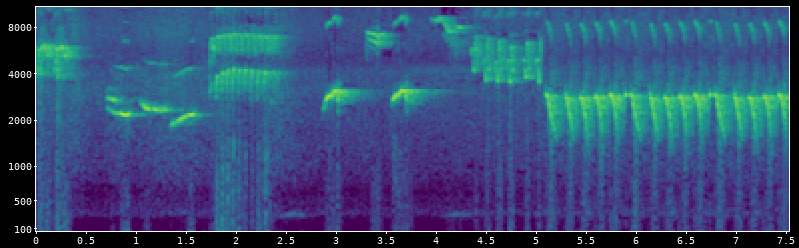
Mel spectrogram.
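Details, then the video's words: Sulawesi myna song: a mix of clear whistled slurs and short chirps in varied pitches, then a fast, even run of bright repeated notes, about four per second, to the end. "Anis Sulawesi"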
